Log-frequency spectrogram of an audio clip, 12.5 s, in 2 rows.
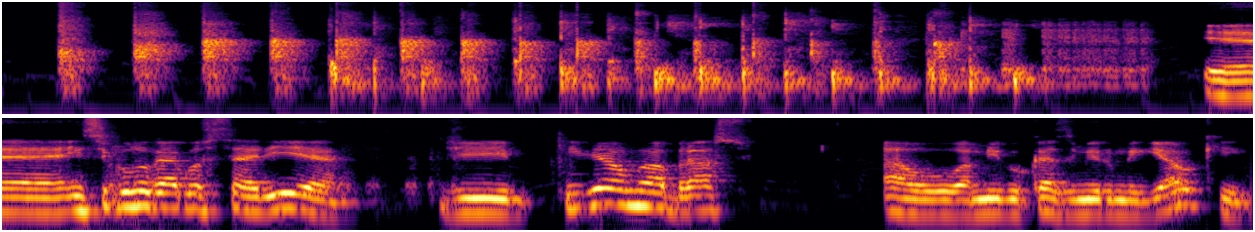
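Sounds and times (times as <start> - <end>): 
audience applause: 0.3 - 5.0
speech: 6.0 - 10.1, 10.7 - 12.5.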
